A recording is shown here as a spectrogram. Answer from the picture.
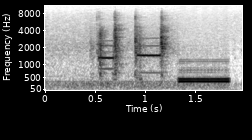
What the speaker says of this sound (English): You enter your 3 to 6 digit identity number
